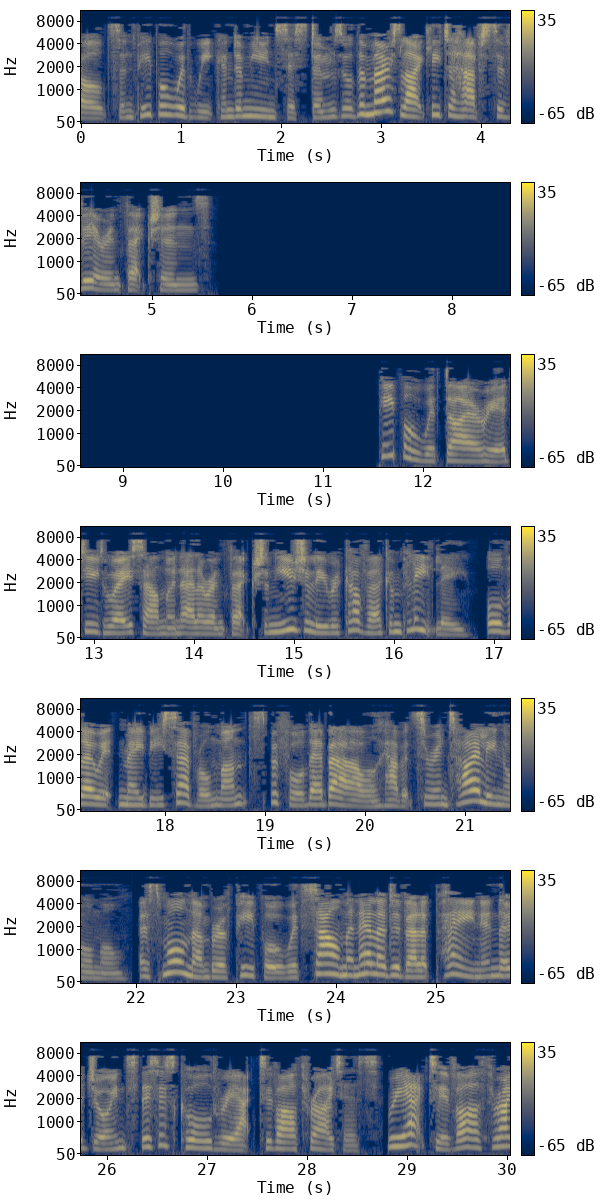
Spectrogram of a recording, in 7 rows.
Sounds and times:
Speech: 0.0 - 5.7, 11.6 - 30.0.

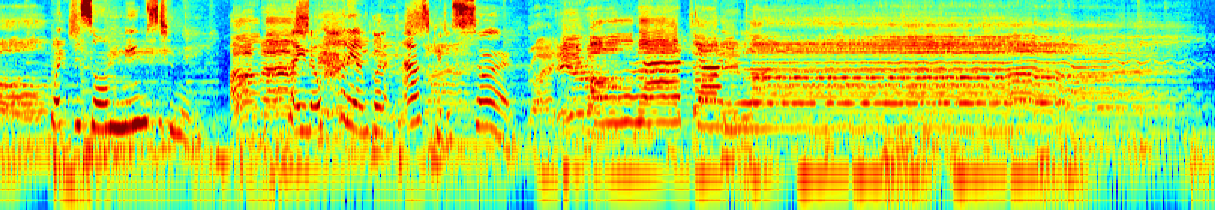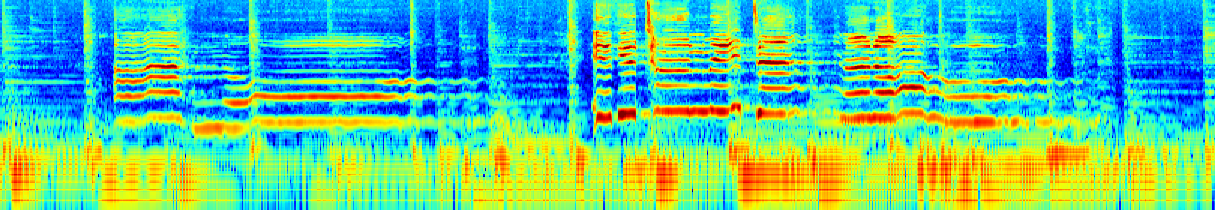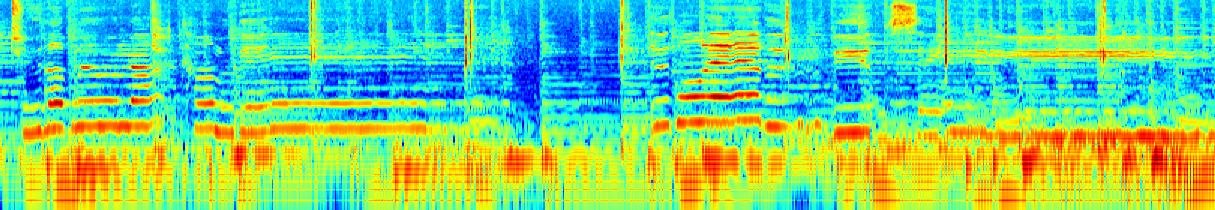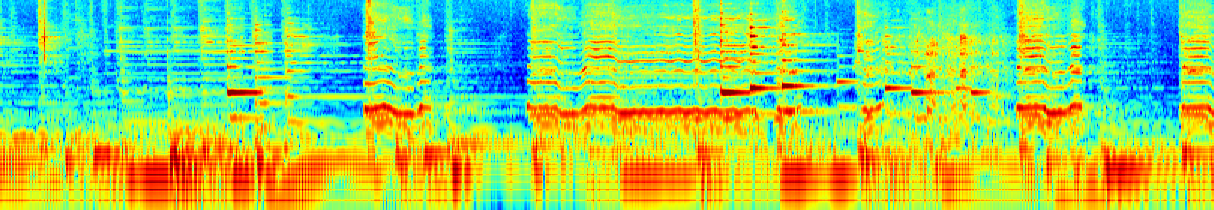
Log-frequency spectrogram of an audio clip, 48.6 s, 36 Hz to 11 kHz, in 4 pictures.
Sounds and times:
Country: 0.0 - 48.5.

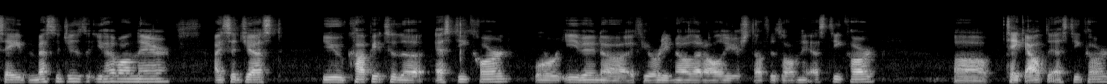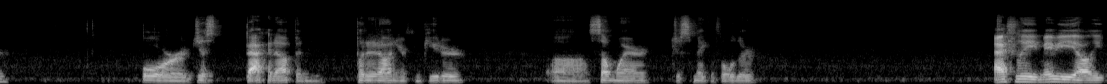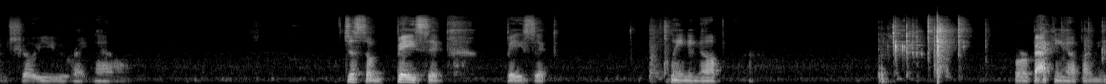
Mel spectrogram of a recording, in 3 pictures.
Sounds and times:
Speech: 0.0 - 8.8, 9.6 - 11.2, 12.5 - 15.7, 16.6 - 18.6, 21.0 - 23.4, 25.6 - 27.7, 28.5 - 29.4, 32.3 - 33.2
Inside, small room: 0.0 - 33.2.

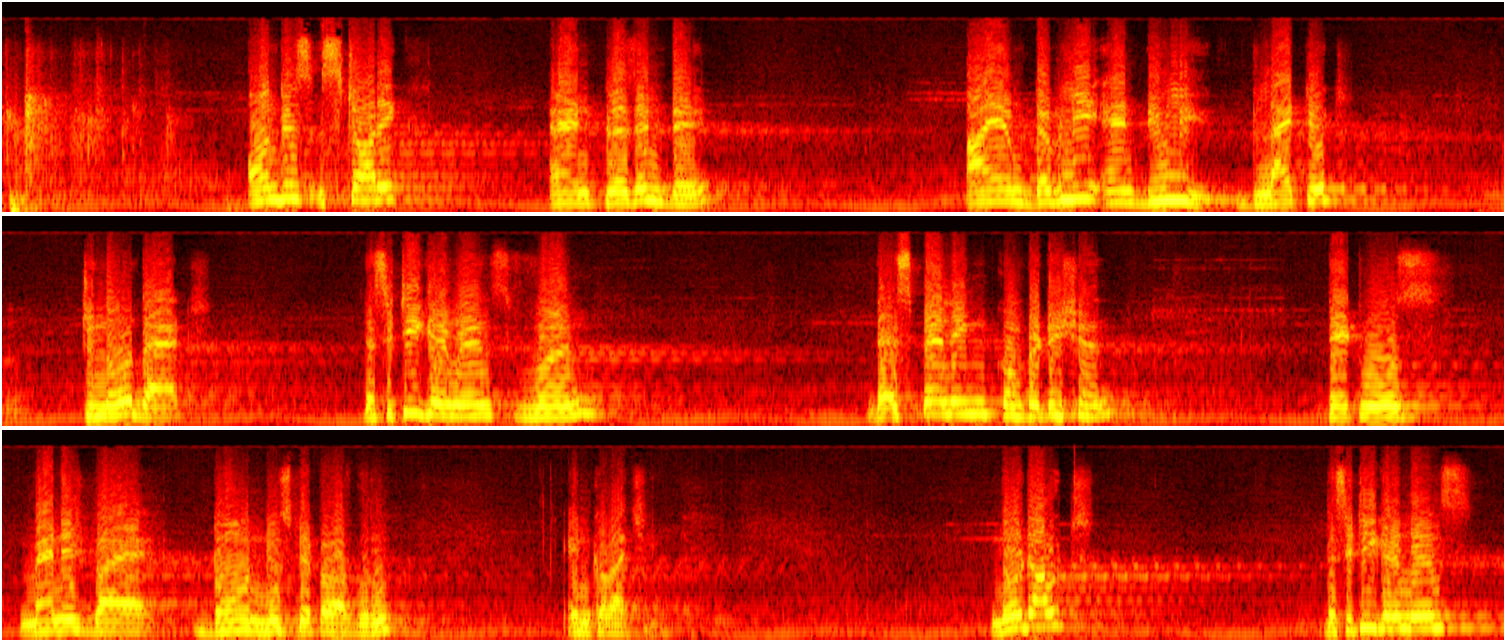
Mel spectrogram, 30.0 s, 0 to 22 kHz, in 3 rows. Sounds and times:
Narration, monologue: 1.6 - 30.0.

